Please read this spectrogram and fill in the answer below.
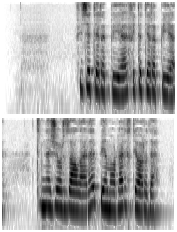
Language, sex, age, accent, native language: Uzbek, female, 18-24, Farg'ona, Uzbek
